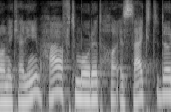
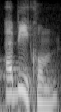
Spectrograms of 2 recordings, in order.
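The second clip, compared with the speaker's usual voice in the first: ordinary talk, nothing marked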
